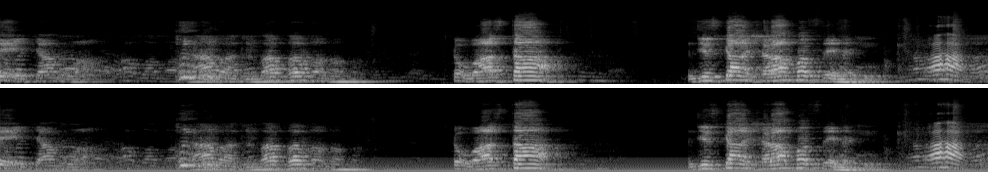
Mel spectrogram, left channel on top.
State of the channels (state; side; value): noise; right; hum, 13 dB below the sound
